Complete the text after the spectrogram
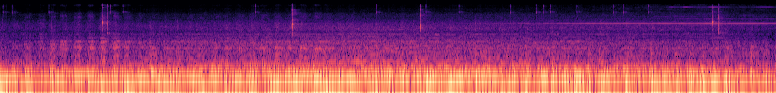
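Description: Soft interface clicks sound as menu options are selected.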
